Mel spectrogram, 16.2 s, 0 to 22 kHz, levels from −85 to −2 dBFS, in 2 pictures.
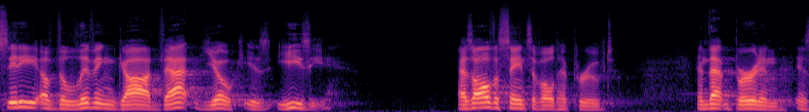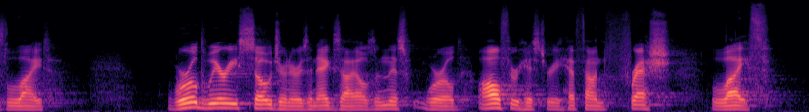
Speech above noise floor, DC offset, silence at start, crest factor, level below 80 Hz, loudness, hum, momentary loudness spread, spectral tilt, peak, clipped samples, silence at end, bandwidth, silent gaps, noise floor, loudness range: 47 dB; under 0.1%; 0 s; 24 dB; -76 dBFS; -26 LUFS; none; 15 LU; -6 dB/octave; -4 dBFS; under 0.1%; 0.4 s; 16.5 kHz; none; -73 dBFS; 4 LU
